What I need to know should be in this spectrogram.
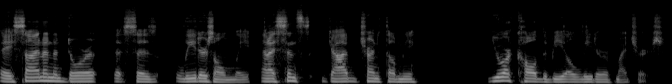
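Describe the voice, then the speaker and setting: A man with an American accent speaks in a normal speaking voice at a fairly high pitch and a moderate pace, with ordinary pitch variation. The sound is dry and close with no echo, on a very clean recording with a silent background. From Oklahoma. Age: 20s. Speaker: theology grad student. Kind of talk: casual chat.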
